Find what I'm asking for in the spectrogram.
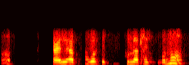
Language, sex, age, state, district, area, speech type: Assamese, female, 18-30, Assam, Charaideo, urban, conversation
